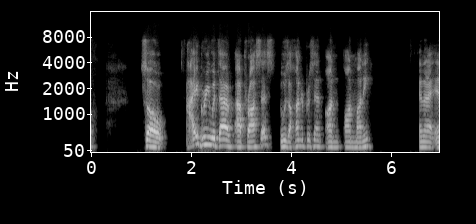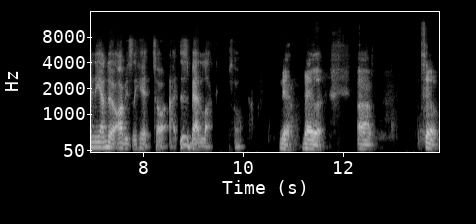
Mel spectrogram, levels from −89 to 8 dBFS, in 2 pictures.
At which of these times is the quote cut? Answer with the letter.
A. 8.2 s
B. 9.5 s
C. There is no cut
B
